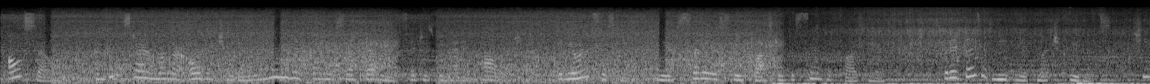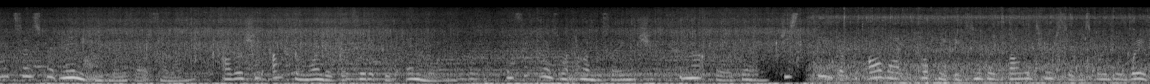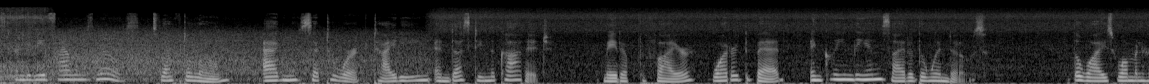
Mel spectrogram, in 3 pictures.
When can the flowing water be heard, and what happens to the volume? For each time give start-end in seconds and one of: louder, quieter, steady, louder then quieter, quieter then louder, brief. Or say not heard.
0.0-34.4 quieter.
